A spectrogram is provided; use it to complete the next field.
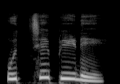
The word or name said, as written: ಉಚ್ಚೆಪೀಡೆ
